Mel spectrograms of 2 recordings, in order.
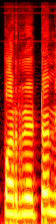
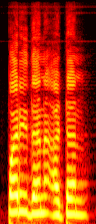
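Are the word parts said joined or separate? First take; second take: joined; separate. First: The parts are said quickly, run together. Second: The parts are said slowly and separately.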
